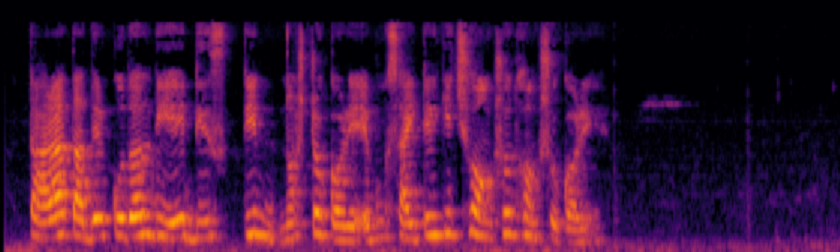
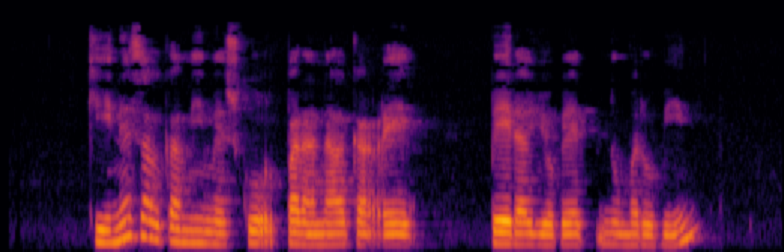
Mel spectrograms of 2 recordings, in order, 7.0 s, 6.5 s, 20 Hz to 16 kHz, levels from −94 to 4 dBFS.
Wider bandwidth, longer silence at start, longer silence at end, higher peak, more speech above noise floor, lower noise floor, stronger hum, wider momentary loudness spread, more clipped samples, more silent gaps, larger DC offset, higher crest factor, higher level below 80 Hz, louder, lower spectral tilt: about the same, 11.5 kHz vs 11 kHz; second, 0.05 s vs 0.75 s; first, 2 s vs 0.7 s; first, -4 dBFS vs -8 dBFS; second, 36 dB vs 48 dB; second, -61 dBFS vs -74 dBFS; neither; about the same, 10 LU vs 9 LU; neither; neither; neither; about the same, 22 dB vs 18 dB; first, -56 dBFS vs -80 dBFS; first, -24 LUFS vs -27 LUFS; second, -3 dB/octave vs -6 dB/octave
